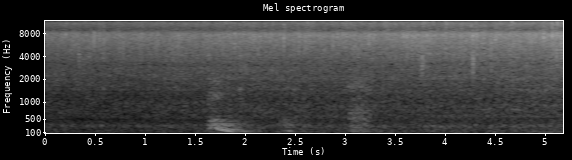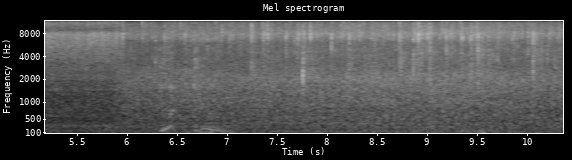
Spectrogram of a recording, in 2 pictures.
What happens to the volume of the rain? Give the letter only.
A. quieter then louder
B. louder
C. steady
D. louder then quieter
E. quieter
B.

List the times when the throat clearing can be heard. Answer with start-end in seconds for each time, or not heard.
1.6-3.3, 6.3-7.0.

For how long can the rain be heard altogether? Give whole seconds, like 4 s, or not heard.
10 s.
